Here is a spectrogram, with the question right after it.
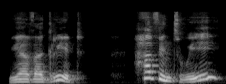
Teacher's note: haven't we የሚለው ቦታ ላይ rising intonation አለ።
